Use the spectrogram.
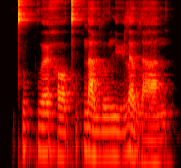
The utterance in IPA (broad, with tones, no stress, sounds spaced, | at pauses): kʷʰ ɐ˥ p̚ kʷ œː˥ h ɔː˧ kʷʰ ɐ˥ k̚ n̪ aː˧ w l uː˧ n̪ yː˨˥ l ɐ˨ w l aː˨˧ n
